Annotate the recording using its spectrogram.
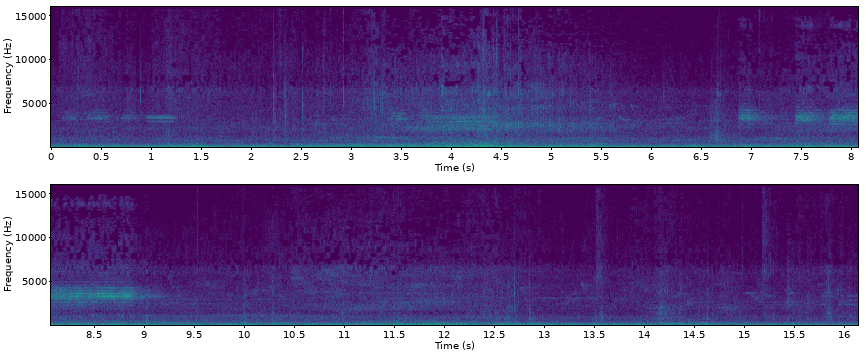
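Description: Roadside traffic: engines of passing vehicles with a continuous low rumble, swelling to a louder pass about four seconds in. A brief high whine comes around the middle, and a steady engine hum runs through the second half.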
